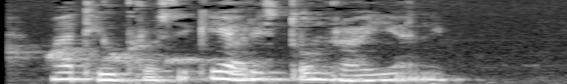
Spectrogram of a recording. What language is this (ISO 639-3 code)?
kat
